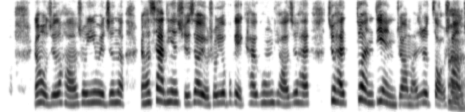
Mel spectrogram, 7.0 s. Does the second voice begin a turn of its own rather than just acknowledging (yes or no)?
no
